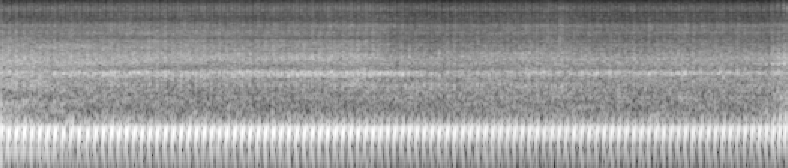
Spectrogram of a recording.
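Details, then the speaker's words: Yamaha Mio GT CVT after repair, previously rough-sounding and the scooter would not move though the engine ran: steady even low putter at idle with no belt-drive rattle or scraping, now engaging properly; normal CVT running. "oke mas Bro sekarang sudah bisa berputar dengan sempurnakan sudah bisa menggigit dengan sempurna ya karena memang yang rusak-rusak tadi sudah kita benarkan ya"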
